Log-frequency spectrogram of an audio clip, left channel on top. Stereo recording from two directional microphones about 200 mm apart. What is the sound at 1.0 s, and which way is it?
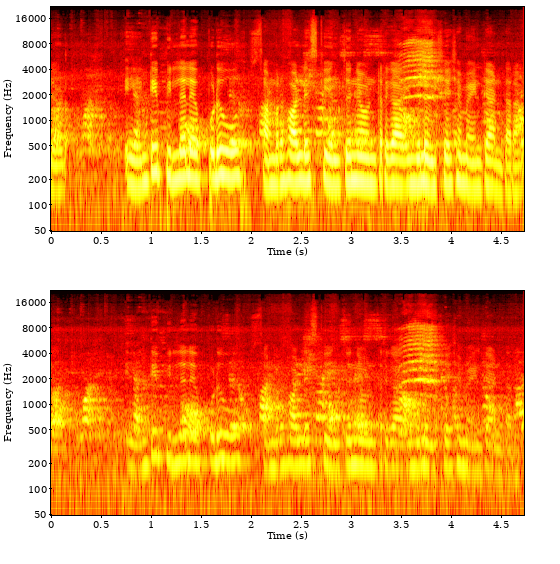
Speech, 40° left (ahead or behind).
